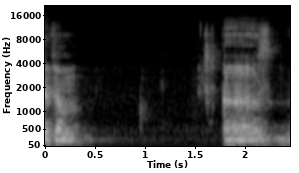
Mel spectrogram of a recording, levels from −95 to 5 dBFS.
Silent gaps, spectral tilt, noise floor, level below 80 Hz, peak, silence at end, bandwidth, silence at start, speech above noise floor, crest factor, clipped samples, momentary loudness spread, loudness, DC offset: none; -4 dB/octave; -71 dBFS; -78 dBFS; -14 dBFS; 0 s; 14.5 kHz; 0 s; 38 dB; 22 dB; under 0.1%; 12 LU; -34 LUFS; under 0.1%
